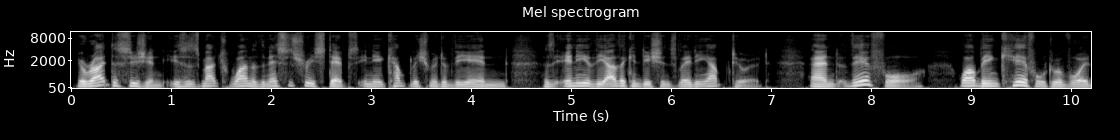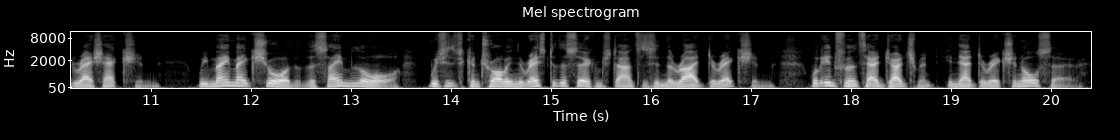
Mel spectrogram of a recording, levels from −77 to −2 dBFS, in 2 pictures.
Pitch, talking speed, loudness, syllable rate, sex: 125 Hz, 190 wpm, -19 LUFS, 5.5 syllables/s, male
